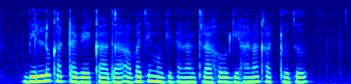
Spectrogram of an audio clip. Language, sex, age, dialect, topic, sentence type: Kannada, female, 18-24, Coastal/Dakshin, banking, statement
